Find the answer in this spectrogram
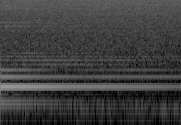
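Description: Piano's closing chord held on the keys, ringing out and slowly fading away.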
